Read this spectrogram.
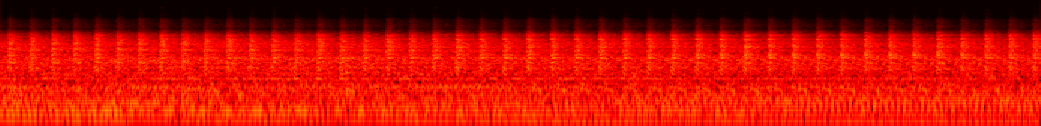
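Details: Steady, sharp ticking knock about three per second over an even engine idle; suspected injector knock, cause unconfirmed.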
